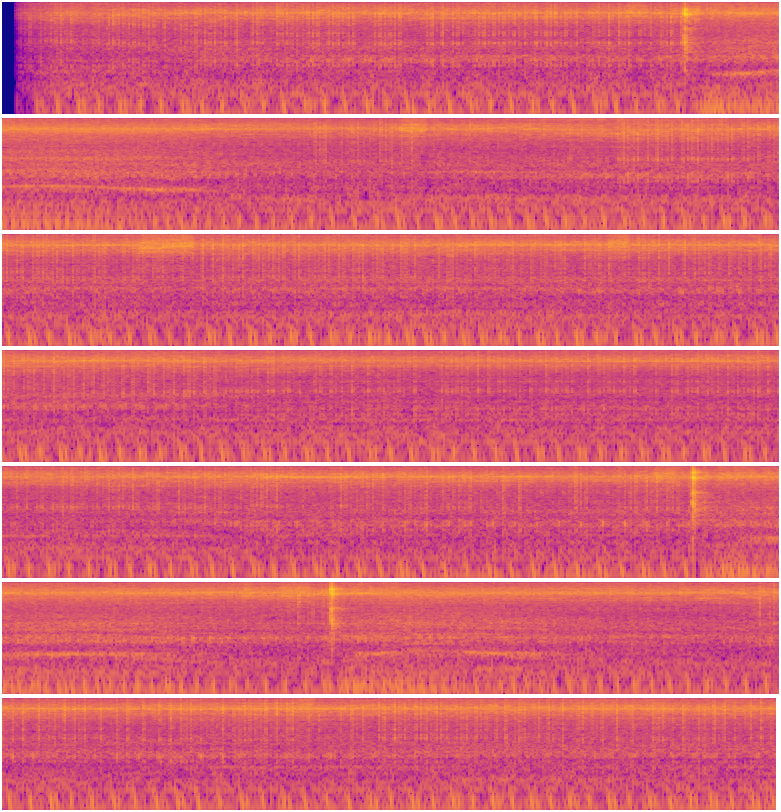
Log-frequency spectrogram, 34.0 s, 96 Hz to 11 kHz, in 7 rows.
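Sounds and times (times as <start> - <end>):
car engine idling: 0.1 - 33.9
sharp clicks: 0.7 - 7.6, 21.0 - 30.2.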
